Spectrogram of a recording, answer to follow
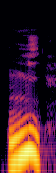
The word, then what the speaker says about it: mis: And then mettre, to put, so e-t-t-r-e, will give you this is, mi. Same thing here, final s is not pronounced, mi, okay.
